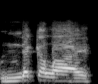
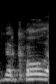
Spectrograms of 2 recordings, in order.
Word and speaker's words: Nikola: caught you're talking about nikolai tesla no it's nicola actually if you pronounce it correctly okay i beg the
